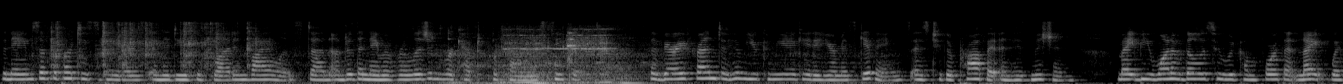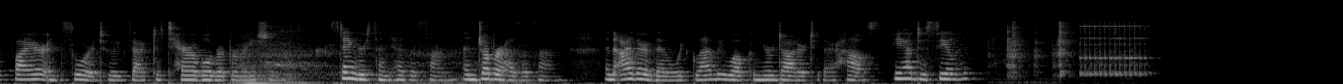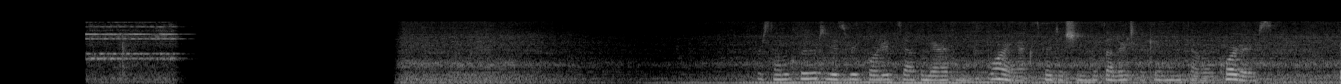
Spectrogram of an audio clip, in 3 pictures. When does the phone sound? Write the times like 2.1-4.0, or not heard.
4.5-6.2, 24.2-24.9, 27.7-28.6.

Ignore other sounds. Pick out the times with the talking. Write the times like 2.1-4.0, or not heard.
0.0-23.1, 34.4-40.2.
